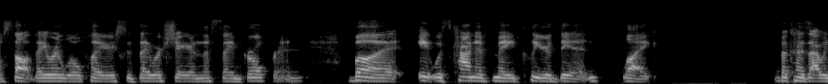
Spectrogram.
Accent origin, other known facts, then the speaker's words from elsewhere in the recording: South Carolina, United States; also born or lived in Boston, Massachusetts / Georgia; first grade was when I came to South Carolina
